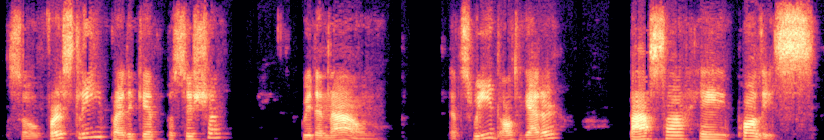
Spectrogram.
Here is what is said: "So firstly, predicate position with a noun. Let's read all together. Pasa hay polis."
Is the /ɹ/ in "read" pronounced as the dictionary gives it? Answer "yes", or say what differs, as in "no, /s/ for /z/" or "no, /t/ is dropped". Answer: no, /w/ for /ɹ/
